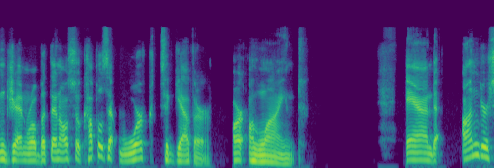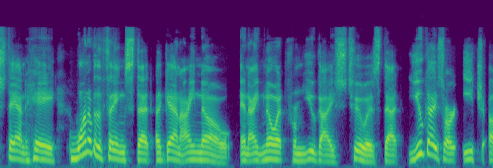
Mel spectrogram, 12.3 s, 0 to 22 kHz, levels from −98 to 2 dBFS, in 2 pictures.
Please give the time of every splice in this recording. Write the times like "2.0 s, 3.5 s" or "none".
none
